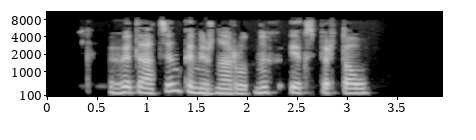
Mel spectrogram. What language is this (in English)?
Belarusian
